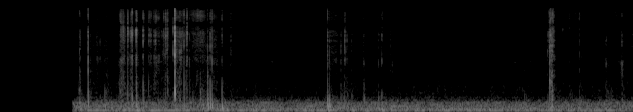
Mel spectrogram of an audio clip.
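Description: Close-miked handling of small plastic toy pieces and a cardboard card: a burst of crinkling and crackling starting about a second in, then scattered single clicks and taps over a steady low hum.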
